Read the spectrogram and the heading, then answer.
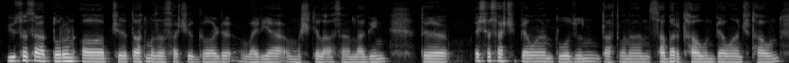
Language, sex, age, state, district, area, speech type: Kashmiri, male, 45-60, Jammu and Kashmir, Srinagar, urban, spontaneous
